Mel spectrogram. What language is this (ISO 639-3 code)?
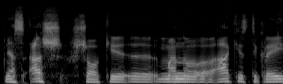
lit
